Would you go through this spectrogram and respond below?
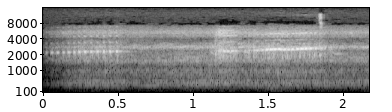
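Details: A spring peeper gives a trill of rapid pulses blurring into a sustained tone, more musical and higher-pitched than a western chorus frog's trill.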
